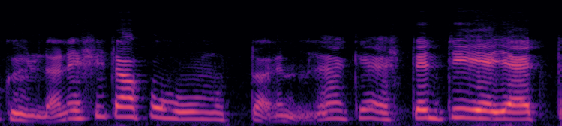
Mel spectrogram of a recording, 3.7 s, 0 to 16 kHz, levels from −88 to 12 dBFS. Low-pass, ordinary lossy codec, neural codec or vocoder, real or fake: 14.4 kHz; none; vocoder, 44.1 kHz, 128 mel bands, Pupu-Vocoder; fake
